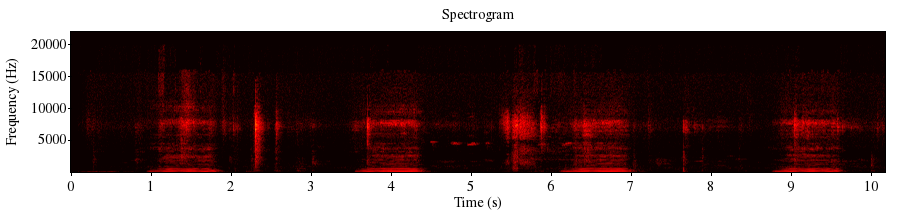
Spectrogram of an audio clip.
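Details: Regular low, buzzing snores from a sleeping Great Dane puppy, about 23 a minute, with quiet breathing between them.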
